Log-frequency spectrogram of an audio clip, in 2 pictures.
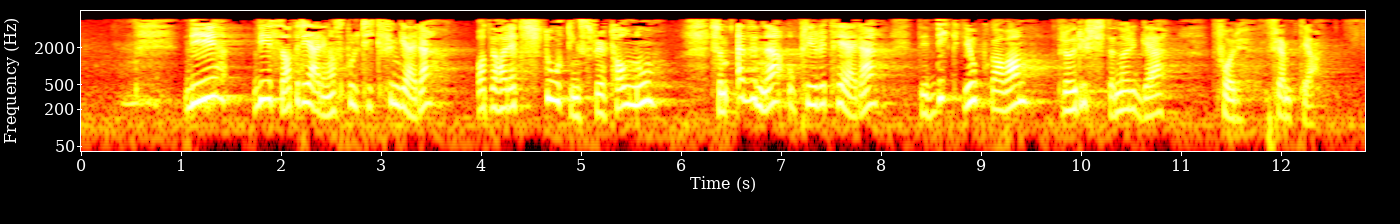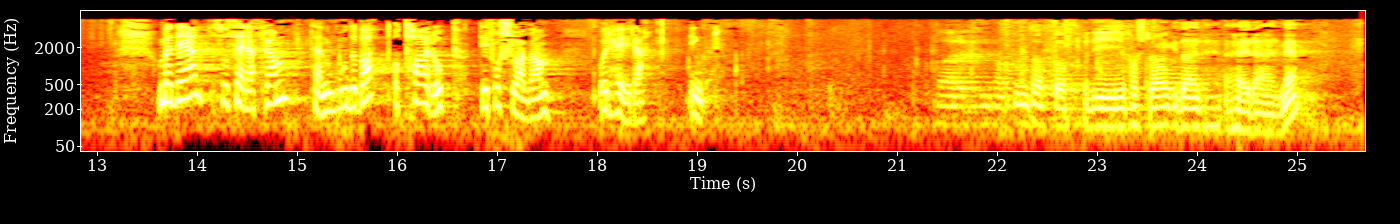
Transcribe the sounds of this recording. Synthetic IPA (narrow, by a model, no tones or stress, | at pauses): ʋɪʋiːsəɾɑt̪ɾɛjeːɾɪŋɑnspʰʊlɪt̪ʰɪkːfʉŋɡeːɾə | ɔɑt̪ʋɪhɑːɾɛt̪st̪uːʈɪŋsfleːʈʰɑːlnoː | sɔmɛʋnəʔɔpʰɾɪʊɾɪt̪ʰeːɾəd̪̥iʋɪkt̪ɪəʊpɡɑːʋɑnfɔɾɑɔɾʉst̪ənɔɾɡə | fɔɾfɾɛmt̪ʰḭːɑ̰ | ɔmɛd̪ɛsɔseːɾjæɪfɾɑmt̪ʰɪlɛːnɡuːd̪ɛbɑt̪ːɔt̪ʰɑːɾʊpːd̪̥iːfɔʂɭɑːɡɑnʋʊɾɦœʏɾə | ʔɪnɡo̰ːɾ | d̪ɑɾɛpɾəsnt̪ʰɑnt̪nt̪ʰɑt̪ːɔpɔd̪ifɔʂɭɑːɡd̪æɾhœʏɾəæɾmɛ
